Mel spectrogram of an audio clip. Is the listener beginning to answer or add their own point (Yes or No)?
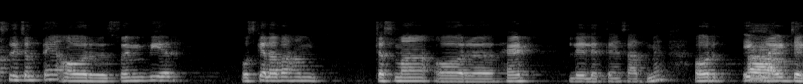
No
